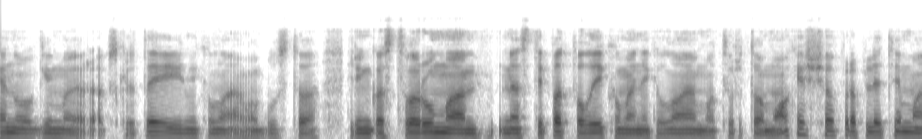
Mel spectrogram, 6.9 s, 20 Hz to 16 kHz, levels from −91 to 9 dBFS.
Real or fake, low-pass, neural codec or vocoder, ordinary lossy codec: fake; 7.2 kHz; codec, 16 kHz, 4 kbps, FunCodec, trained on Chinese and English, 50 frames a second; Opus, 24 kbps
